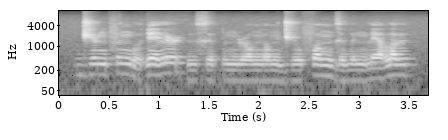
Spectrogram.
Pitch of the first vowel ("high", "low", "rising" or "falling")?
high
